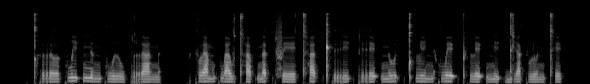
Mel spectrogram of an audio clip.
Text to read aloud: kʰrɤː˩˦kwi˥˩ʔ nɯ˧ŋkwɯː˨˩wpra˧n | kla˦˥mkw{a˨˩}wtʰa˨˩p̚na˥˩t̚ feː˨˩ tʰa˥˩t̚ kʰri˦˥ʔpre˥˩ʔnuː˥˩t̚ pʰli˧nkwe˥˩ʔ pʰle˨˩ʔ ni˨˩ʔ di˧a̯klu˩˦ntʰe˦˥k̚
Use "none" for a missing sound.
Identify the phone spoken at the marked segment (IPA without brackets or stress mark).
a˧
